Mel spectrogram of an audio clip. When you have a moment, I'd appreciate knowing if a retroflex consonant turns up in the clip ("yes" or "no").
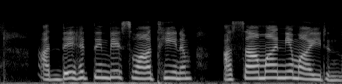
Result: no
